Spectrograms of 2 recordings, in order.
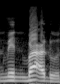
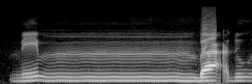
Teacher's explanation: Contoh lagi, misalkan min ketemu dengan ba'du, maka kita bacanya dengan bukan min ba'du, tapi mim ba'du sambil ditahan dengan gunnahnya. yaitu suara nun yang dirubah menjadi suara huruf mim. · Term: iqlab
